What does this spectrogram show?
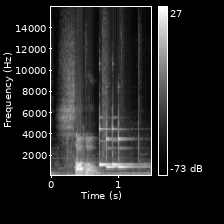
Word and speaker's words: subtle: The B is totally silent. We say subtle. Subtle.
